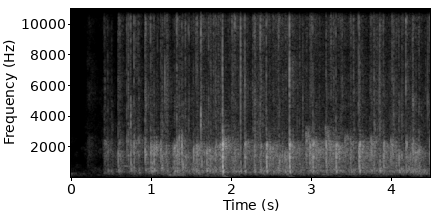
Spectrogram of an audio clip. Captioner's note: audience applauding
